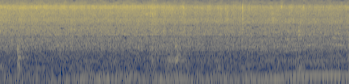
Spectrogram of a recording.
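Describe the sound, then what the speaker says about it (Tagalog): Broccoli, squash and bottle gourd sizzle steadily in a hot frying pan for pansit, a constant close hiss of frying with faint stirring and no voices. "So, ilalagay na natin yung gulay. Sari-saring gulay yan. May broccoli,"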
